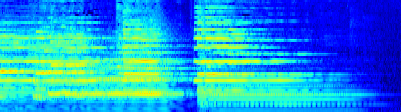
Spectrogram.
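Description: Woodwind quintet of flute, oboe, clarinet, French horn and bassoon playing sustained chords. A brief break comes just before three seconds in, then a new held chord fades away to near silence.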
